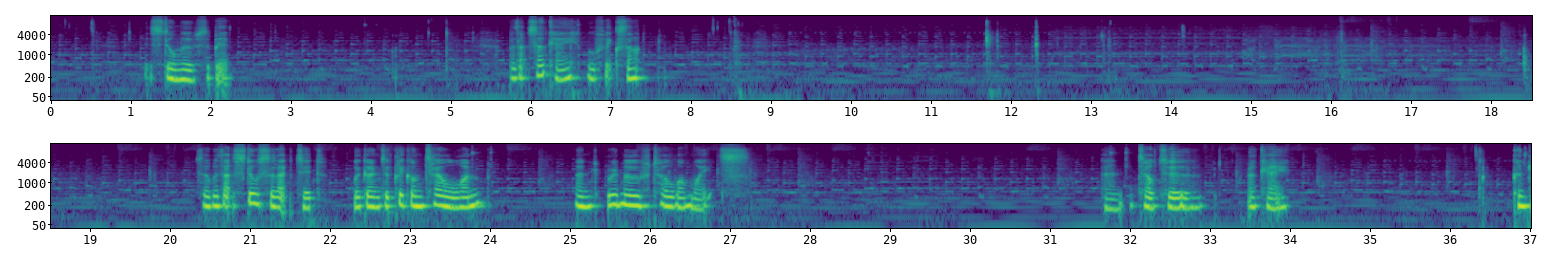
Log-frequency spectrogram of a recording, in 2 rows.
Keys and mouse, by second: 7.1-9.1 shift+middle drag, 12.3 a, 13.2 alt+r, 15.7 click, 17.8-18.6 drag, 24.3 click, 29.2 click, 32.3 click, 34.0 shift+middle click.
